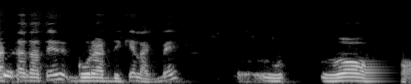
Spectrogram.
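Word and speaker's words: ر: র এর মাখরাজটা রয়ের মাখরাজ হচ্ছে জিহ্বার আগা, উপরের সামনে, মানে উপরের সামনের দুই দাঁতের চারটা চারটা দাঁতের চারটা দাঁতের ইয়ের সাথে লাগবে, গোড়ার মানে সাথে গোড়ার লেগে সাথে।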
